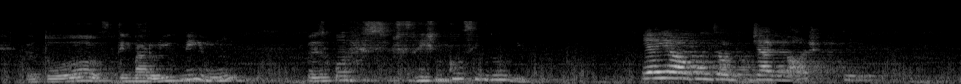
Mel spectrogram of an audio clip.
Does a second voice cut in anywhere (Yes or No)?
No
